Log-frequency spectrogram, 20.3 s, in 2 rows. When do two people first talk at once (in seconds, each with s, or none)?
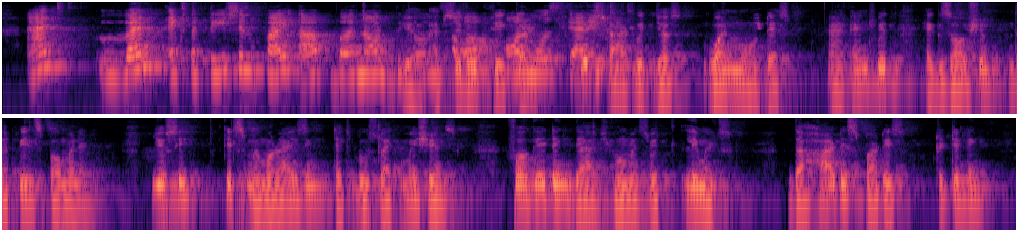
4.0 s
